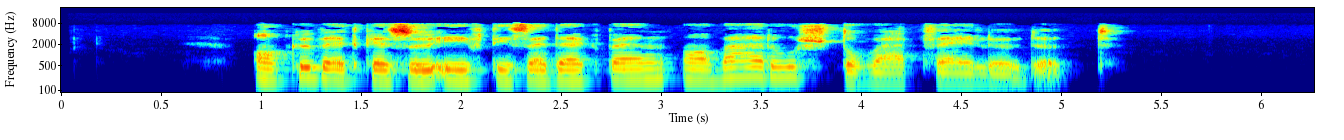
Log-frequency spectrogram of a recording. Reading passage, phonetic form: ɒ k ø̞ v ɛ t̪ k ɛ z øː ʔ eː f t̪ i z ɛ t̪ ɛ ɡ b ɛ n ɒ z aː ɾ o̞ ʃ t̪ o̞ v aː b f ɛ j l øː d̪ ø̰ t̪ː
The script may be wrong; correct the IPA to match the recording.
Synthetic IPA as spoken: ɒ k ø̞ v ɛ t̪ k ɛ z øː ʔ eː f t̪ i z ɛ d̪ ɛ ɡ b ɛ n ɒ v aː ɾ o̞ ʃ t̪ o̞ v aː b f ɛ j l øː d̪ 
